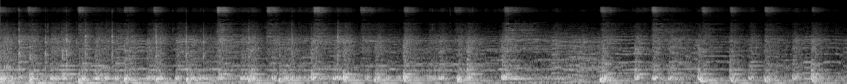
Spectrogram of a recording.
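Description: Music with drums and percussion keeping a steady, dense beat over sustained pitched instruments.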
